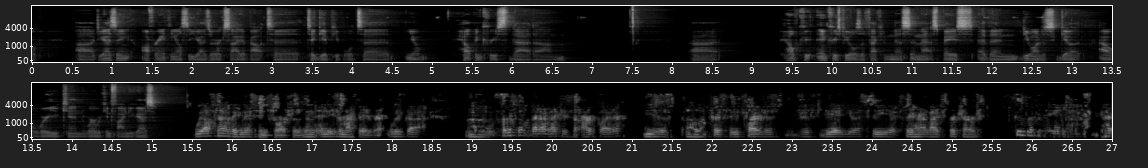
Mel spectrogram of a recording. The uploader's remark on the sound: we had some pretty bad issues with audio quality during this episode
